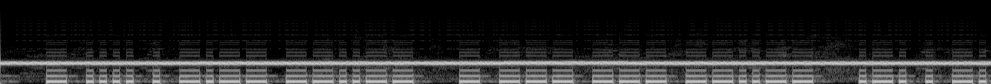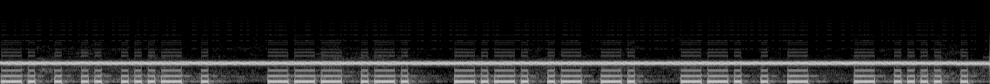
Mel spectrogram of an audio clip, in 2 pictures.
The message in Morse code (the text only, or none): THEY, TOO, RECEIVE OR CAN GET THE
